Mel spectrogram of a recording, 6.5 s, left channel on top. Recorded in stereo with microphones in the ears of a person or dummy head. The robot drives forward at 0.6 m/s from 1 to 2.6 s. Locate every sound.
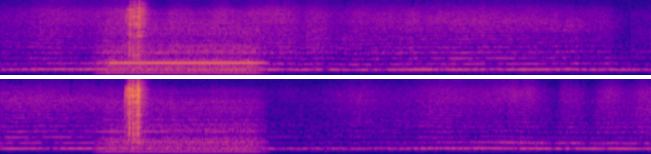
1.2 s a camera shutter: 65° right (ahead or behind), 0.8 m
